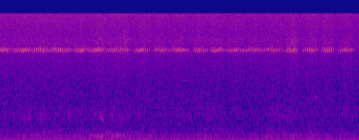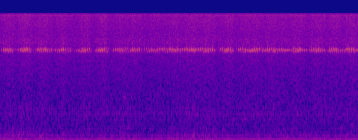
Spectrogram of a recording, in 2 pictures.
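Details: A cricket trills steadily, a high, thin, pulsing note that never stops, over the low distant rumble of fireworks exploding.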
